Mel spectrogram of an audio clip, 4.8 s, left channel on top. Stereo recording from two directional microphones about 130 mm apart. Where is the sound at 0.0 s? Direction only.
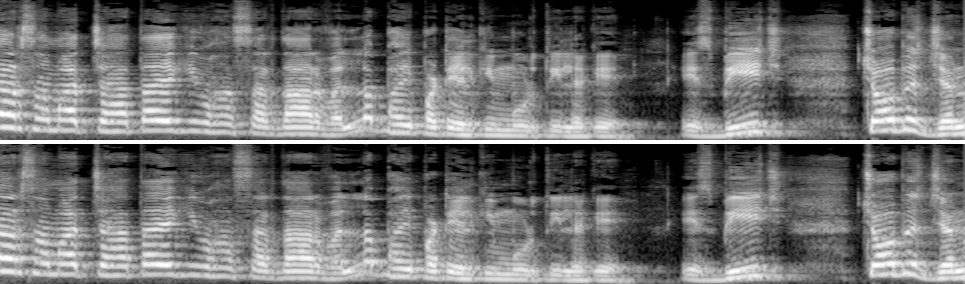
15° left (ahead or behind).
